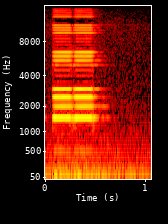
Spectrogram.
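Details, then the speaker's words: Brief high-pitched electronic beeping from a Nonin PalmSAT 2500A pulse oximeter alarm for oxygen saturation or pulse rate outside preset ranges; a 3-beep, 2-beep signal repeating every 10 seconds. "If either of these occurs, the oximeter will sound and a 3-beep, 2-beep audible signal will repeat every 10 seconds."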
